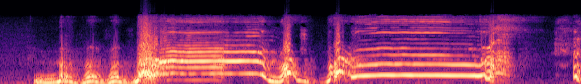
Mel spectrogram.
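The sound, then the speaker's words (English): A person loudly imitates a hound dog howling, starting with a few wavering, yodel-like yips, then two long sustained howls that rise and fall, with no other talk. “I do a mean hound dog.”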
